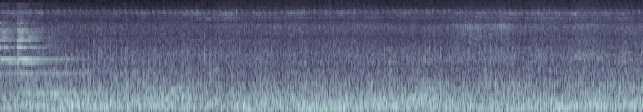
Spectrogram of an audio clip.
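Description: Large helicopter flying low overhead, with steady, loud rotor and engine noise.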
